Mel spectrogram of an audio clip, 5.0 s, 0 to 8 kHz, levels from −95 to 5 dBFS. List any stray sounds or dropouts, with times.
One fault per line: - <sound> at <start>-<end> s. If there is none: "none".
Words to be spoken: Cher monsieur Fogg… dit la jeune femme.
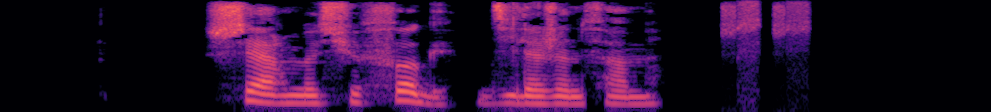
- laugh at 3.6-4.1 s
